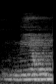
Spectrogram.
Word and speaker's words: knee: उसी तरह से नी, KNEE, तो यहाँ K साइलेंट होगा, नी हुआ।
